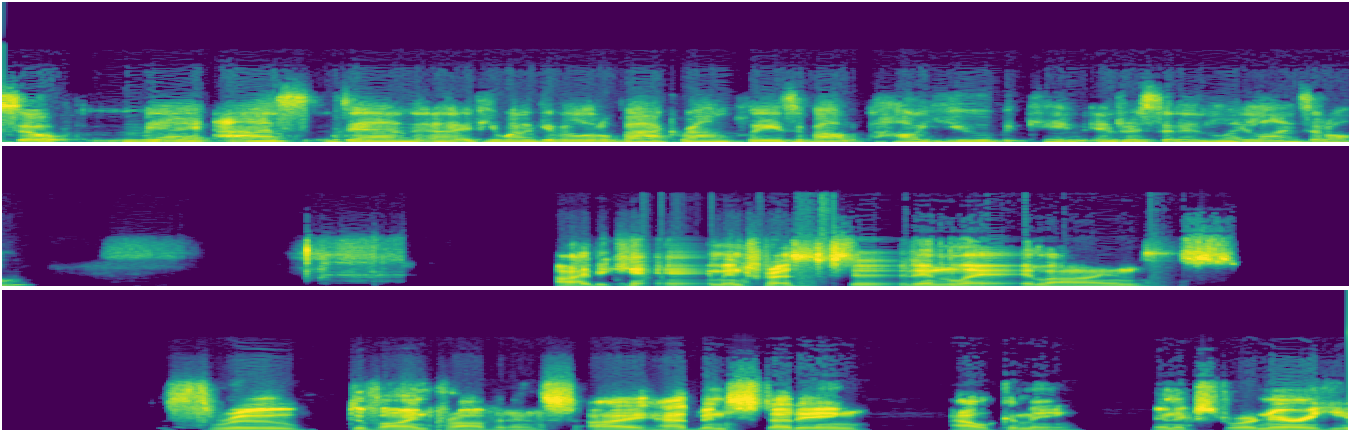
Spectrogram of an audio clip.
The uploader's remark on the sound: Unfortunately, some Skype audio quality issues.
